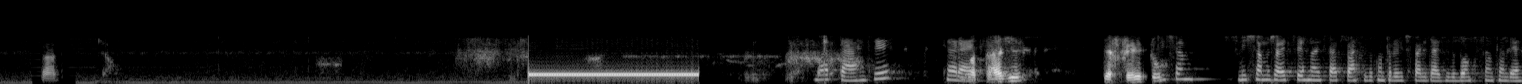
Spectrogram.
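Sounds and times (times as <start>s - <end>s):
speech: 0.4s - 1.3s, 8.2s - 10.4s, 11.0s - 15.2s
telephone tone on a bank call being transferred: 5.3s - 7.0s.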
